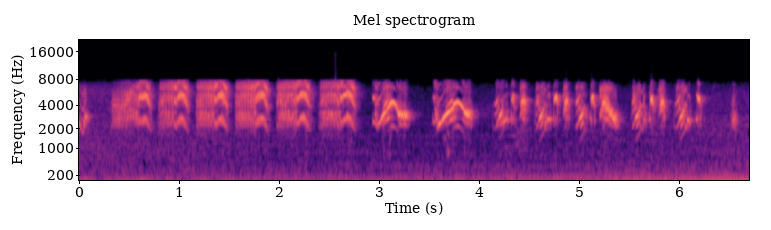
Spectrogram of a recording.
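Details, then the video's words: Singing Hwamei, admired for varied song: a series of buzzy repeated notes, then quicker rising slurred whistles and chips, over a noticeable steady hum. "Chú mi cực hay, đảo giọng hót tốt hót rất đẳng cấp"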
